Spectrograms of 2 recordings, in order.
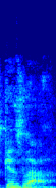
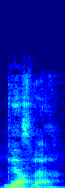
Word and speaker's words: Gisela: It's written out Gisela or Gisela for some, but the pronunciation for you is Gisela. Gisela.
